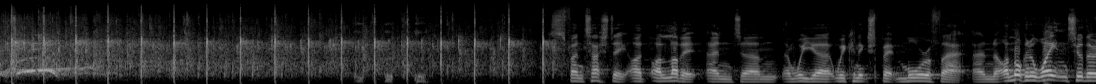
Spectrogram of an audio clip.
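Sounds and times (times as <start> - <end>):
audience applauding: 0.0 - 5.7
speech: 5.7 - 10.9.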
